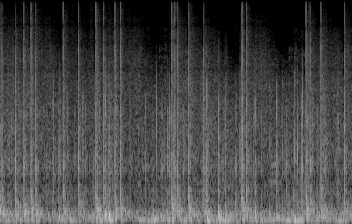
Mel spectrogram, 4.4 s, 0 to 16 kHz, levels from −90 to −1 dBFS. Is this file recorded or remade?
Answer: recorded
